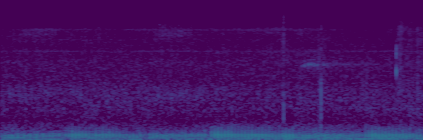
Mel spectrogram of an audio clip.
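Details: Pet cat lying on a hand and wanting attention, purring in a close, low, fast, evenly pulsed rumble that grows slightly louder in places, with a couple of faint clicks and a soft high tone.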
